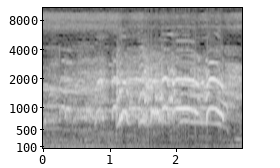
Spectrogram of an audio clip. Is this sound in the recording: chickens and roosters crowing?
yes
